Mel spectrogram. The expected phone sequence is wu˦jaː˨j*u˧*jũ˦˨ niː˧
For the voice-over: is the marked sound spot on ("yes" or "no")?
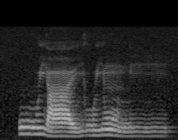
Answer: yes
